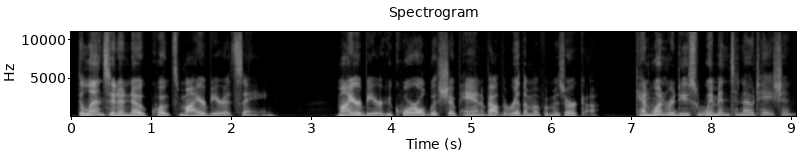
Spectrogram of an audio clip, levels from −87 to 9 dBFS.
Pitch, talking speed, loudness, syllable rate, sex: 185 Hz, 160 wpm, -20 LUFS, 5.3 syllables/s, female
